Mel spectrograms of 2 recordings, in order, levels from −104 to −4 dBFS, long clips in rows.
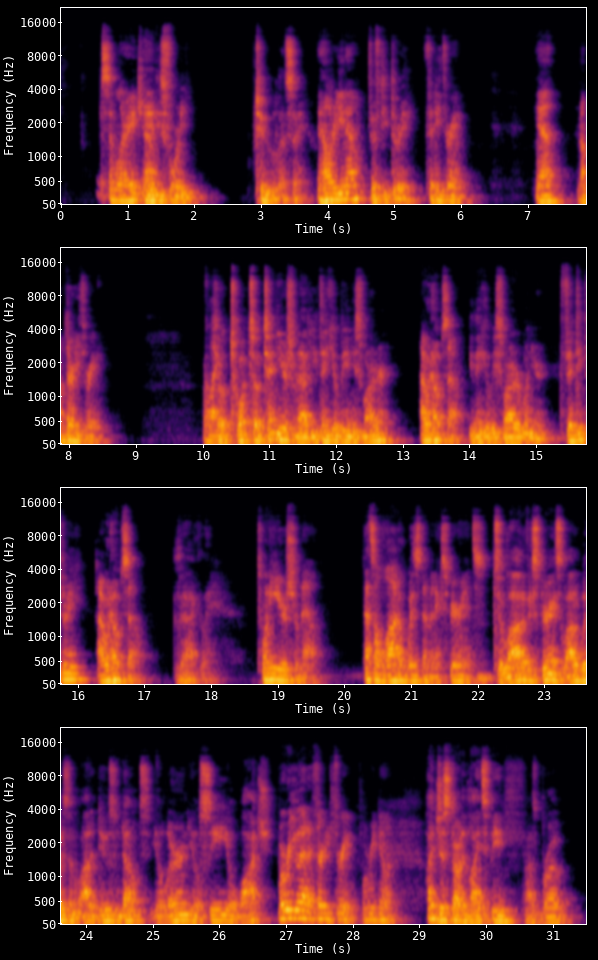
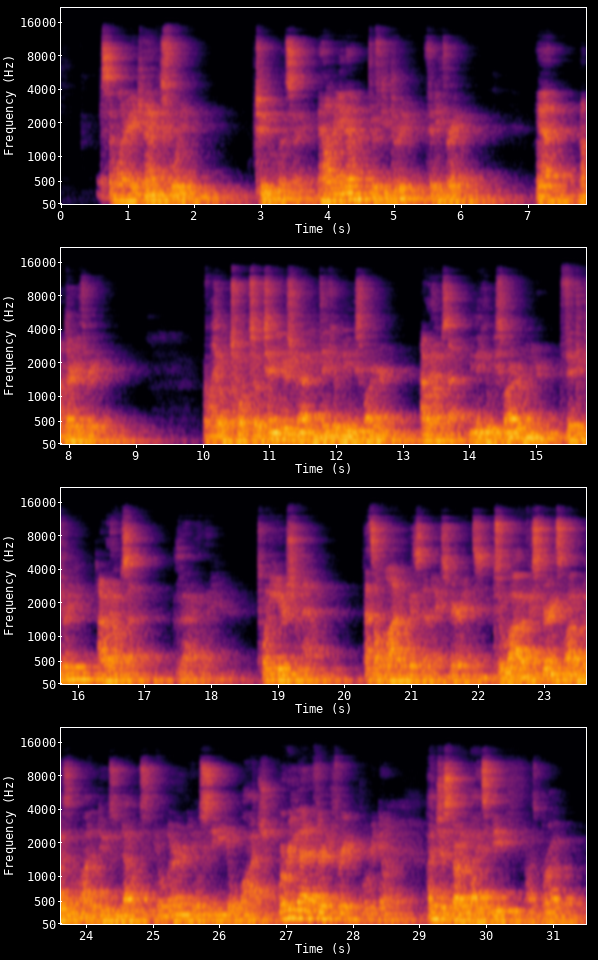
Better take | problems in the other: first | room echo; strong; dies away in 1.2 s; slight in the first // off-mic speech; far; far in the first

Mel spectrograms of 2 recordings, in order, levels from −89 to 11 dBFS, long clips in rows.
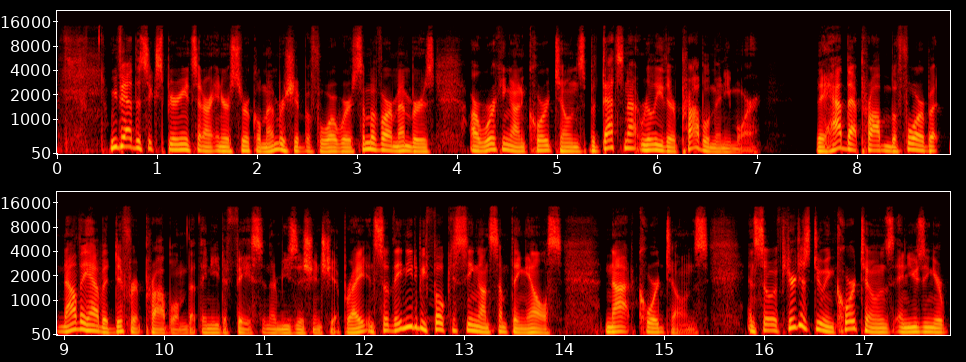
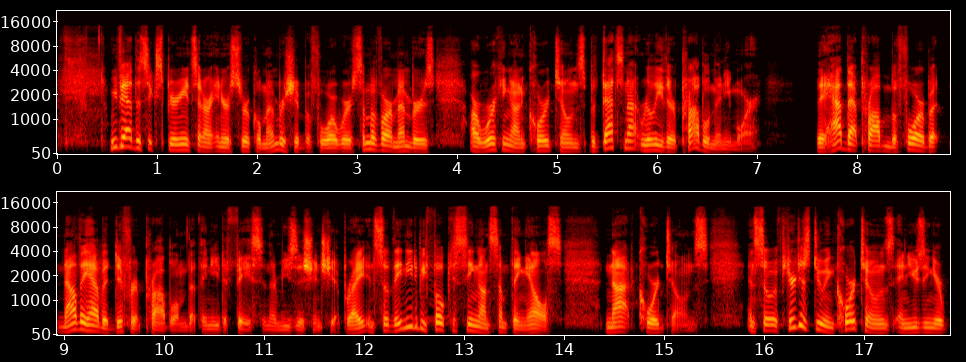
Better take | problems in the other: first | thin; very; fading below 350 Hz

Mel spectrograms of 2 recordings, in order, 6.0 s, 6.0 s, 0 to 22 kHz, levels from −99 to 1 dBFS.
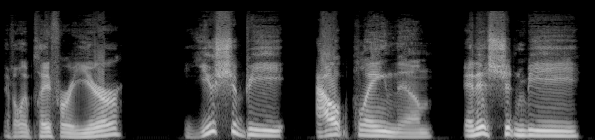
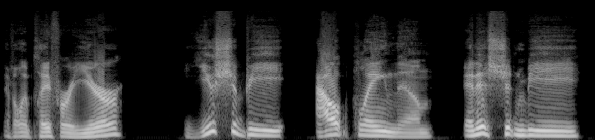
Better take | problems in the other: first | muffled; slightly; fading above 3.5 kHz

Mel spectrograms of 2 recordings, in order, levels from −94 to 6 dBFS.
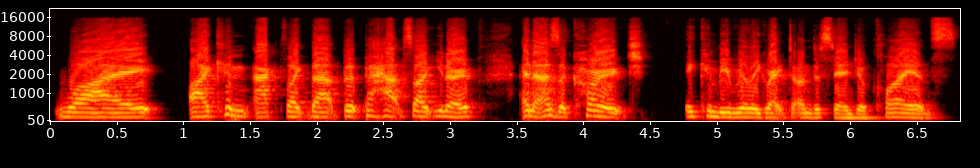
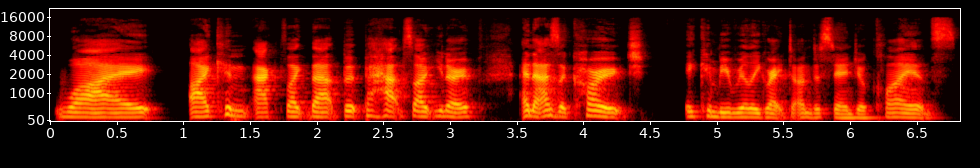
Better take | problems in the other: second | distortion; heavy; 10% of the sound clipped

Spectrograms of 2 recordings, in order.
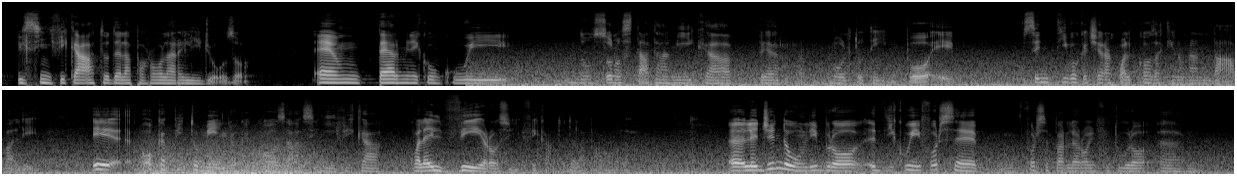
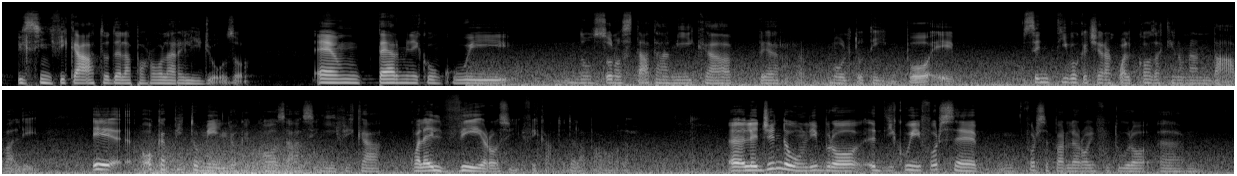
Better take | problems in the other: second | wind noise on the microphone; heavy; from 4.5 s on; 9 dB below the speech; occasional gusts in the second

